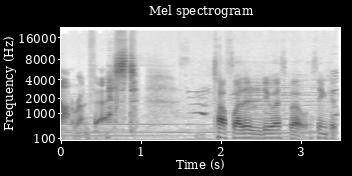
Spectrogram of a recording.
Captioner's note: laughs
